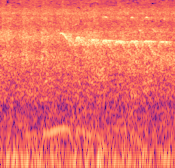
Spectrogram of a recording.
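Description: Faint outdoor ambience: a low rumble under a quiet hiss, with a thin high tone that sets in just under a second in and drifts slightly downward.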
